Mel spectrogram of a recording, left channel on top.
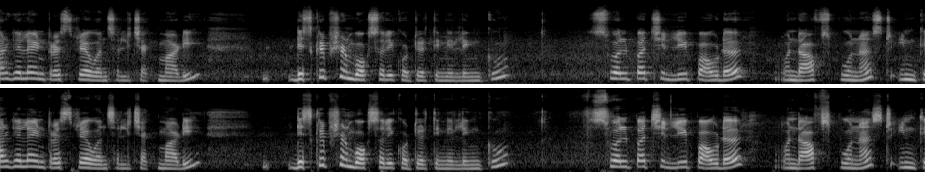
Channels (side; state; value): both; normal; correlation 0.33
